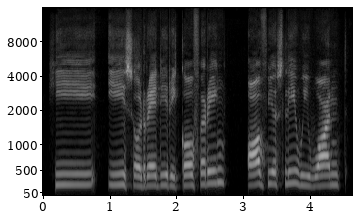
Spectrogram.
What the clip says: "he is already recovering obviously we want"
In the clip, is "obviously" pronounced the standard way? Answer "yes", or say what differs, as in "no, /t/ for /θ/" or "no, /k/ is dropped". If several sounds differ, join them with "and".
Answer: yes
